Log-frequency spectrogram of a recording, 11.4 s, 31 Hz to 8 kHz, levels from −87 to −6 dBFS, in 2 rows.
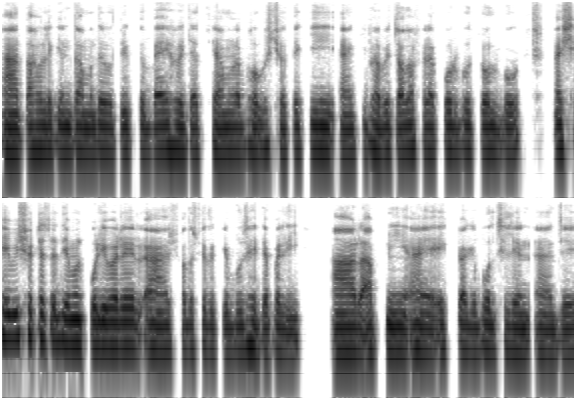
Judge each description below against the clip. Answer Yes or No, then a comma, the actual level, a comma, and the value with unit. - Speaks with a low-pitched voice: Yes, low, 115 Hz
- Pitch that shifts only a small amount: Yes, narrow, 1.5 semitones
